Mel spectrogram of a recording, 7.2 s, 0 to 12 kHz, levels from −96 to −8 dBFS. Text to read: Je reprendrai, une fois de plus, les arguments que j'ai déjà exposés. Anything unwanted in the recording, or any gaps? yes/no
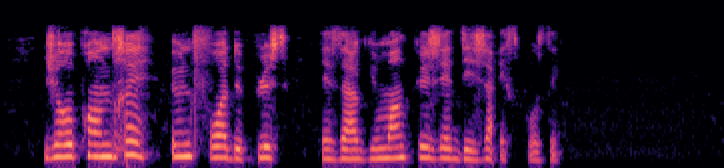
no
